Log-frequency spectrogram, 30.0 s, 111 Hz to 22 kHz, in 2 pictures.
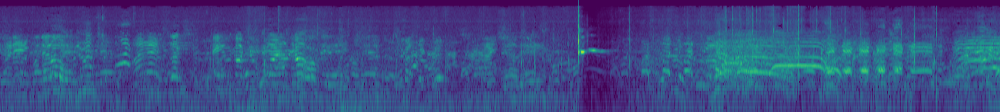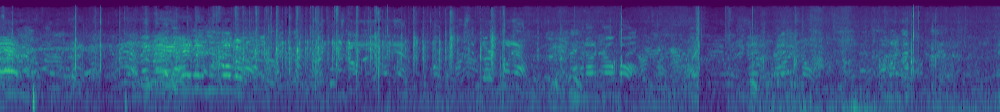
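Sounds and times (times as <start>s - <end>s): metal bat hitting ball: 8.6s - 9.2s
crowd shouting and cheering: 8.6s - 27.2s.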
